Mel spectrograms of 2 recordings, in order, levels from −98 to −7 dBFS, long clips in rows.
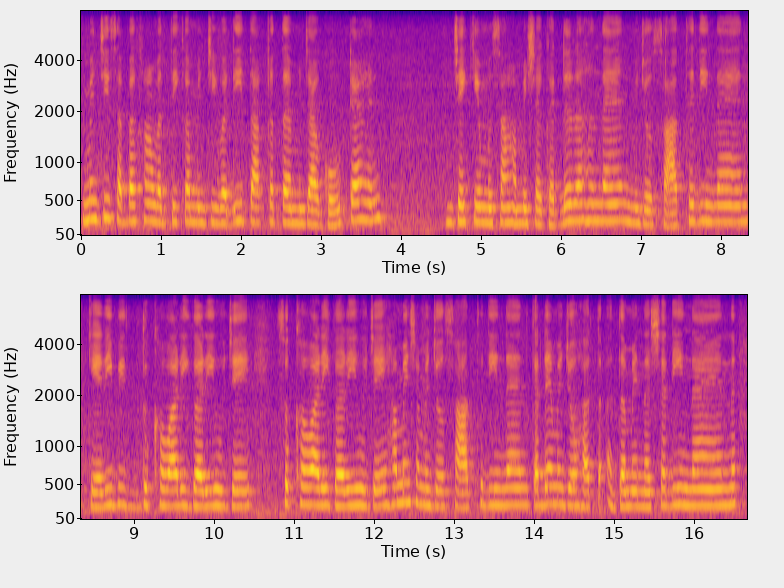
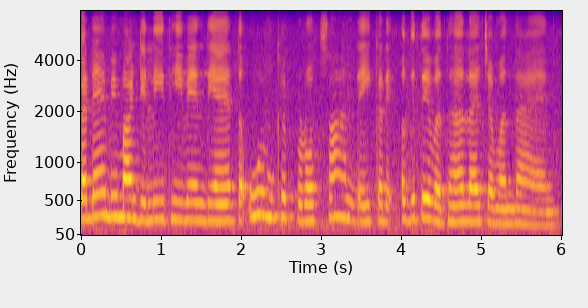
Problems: none marked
